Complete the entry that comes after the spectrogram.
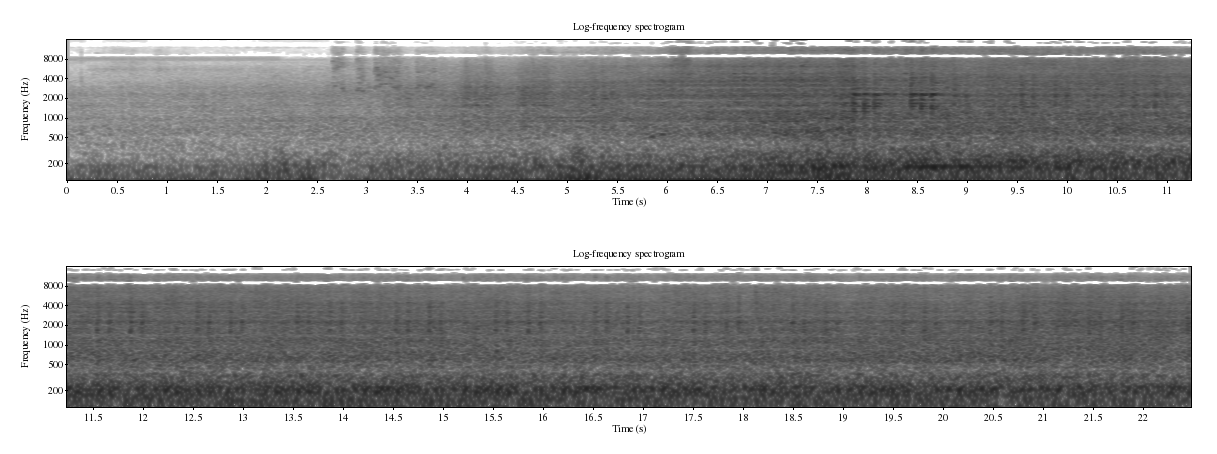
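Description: A train's diesel locomotive running with a steady low drone, growing louder over the first few seconds and then holding steady, with a noisy rumble over the top.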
